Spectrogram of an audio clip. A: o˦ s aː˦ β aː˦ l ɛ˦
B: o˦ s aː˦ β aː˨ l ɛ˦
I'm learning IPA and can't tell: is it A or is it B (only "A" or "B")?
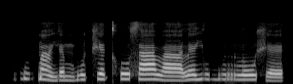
B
